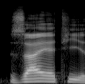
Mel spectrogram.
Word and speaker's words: Xyity: And just to repeat for everybody, Ziety is spelled X-Y-I-T-Y.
